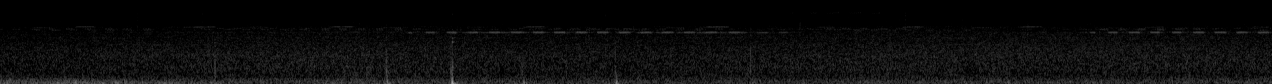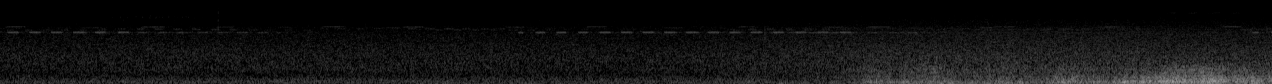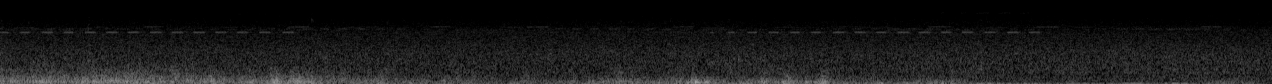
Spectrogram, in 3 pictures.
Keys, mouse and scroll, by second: 1.1 Delete, 1.7-12.8 drag, 12.8-13.2 alt+scroll down 1, 13.2-13.5 scroll up 2, 15.2 click, 15.4 alt+scroll down 1, 15.6-16.6 scroll up 1, 16.6-17.6 alt+scroll up 1, 17.6-18.3 scroll up 1, 18.4-19.3 scroll down 1, 19.4 click, 19.9 alt+click, 20.6-23.1 drag, 23.1-23.7 alt+scroll up 1, 23.7 click, 24.8 click, 25.1 alt+scroll down 1, 25.3-25.7 scroll up 1, 25.7-26.3 scroll down 1, 26.3 alt+scroll down 1, 26.4-27.2 alt+scroll up 2, 27.2 click, 27.4 scroll down 1, 27.6-29.4 scroll up 2, 29.4 click, 32.2-33.4 scroll down 1, 33.4-34.6 drag, 35.3 ctrl+z, 36.6-38.1 drag.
